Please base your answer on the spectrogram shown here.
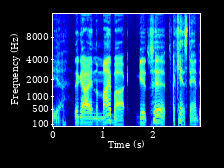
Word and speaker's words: Maybach: It's how it's pronounced. Oh, Yeah. it's not Maybach. No, it's not Maybach. Everyone thinks it's Maybach. It's Maybach. It's because everybody says Maybach. Yeah, Okay. yeah, but it's Maybach.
